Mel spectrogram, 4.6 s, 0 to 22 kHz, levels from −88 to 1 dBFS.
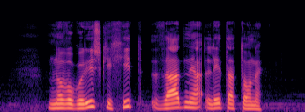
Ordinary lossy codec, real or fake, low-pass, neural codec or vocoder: none; real; 9.9 kHz; none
